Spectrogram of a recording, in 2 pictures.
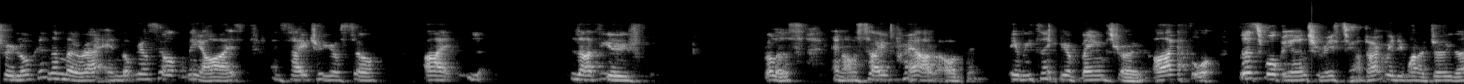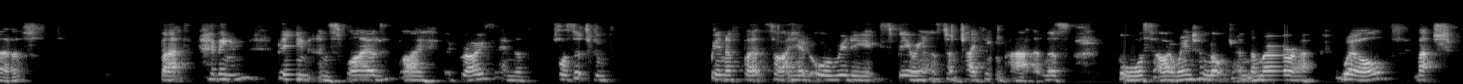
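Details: Real stammer (stuttering) in an adult woman from New Zealand who says she has a stammer, heard while she gives a conference presentation; stuttering.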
